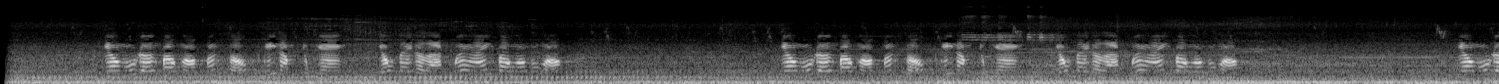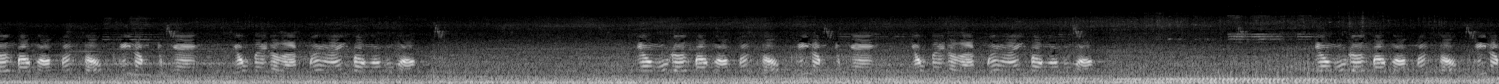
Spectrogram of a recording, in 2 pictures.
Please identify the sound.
Speech > Solo speech
Giao Mẫu Đơn Bao Ngọt Bán Xổ.
Man sell strawberry say 'Giao mẫu đơn bao ngọt, bán xổ. Một ký 50 ngàn. Dâu tây Đà Lạt mới hái, bao ngon bao ngọt'. Record use iPhone 7 Plus 2025.01.03 17:12
business, male, man, sell, strawberry, voice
